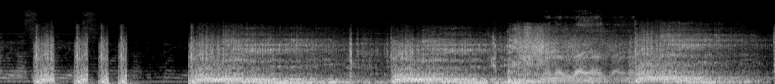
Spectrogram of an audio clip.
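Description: A lion roars loudly: a few short, chuffing bursts, then a long, rumbling roar that fills the rest of the moment with heavy, rough sound.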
